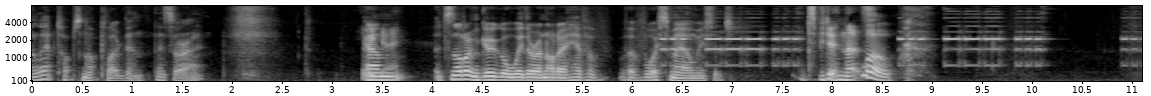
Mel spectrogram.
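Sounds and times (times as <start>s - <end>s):
speech: 0.0s - 2.4s, 3.3s - 9.0s
SOS in Morse code on phone: 6.3s - 11.0s.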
